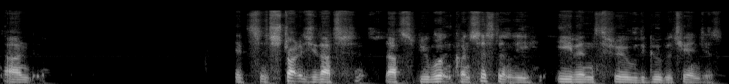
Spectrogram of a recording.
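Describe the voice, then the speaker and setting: A man teaching search-engine tactics in a steady, explanatory webinar style. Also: lowish voice, measured pace, pauses often, husky, dry recording, rough recording. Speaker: SEO trainer.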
